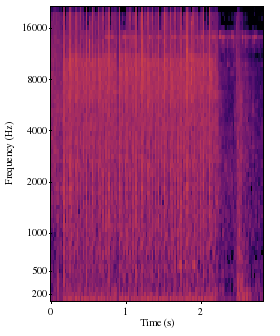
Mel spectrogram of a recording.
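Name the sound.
gunfire shooting enemies in Half-Life video game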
